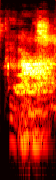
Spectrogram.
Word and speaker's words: Kaitz: I'm really excited that I'm here today with, and I want to make sure I'm pronouncing your last name right. Is it Kaitz? It is Kaitz. It's Kaitz.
